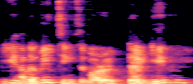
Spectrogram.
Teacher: the whole question is actually a little bit higher when I'm saying it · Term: rising intonation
